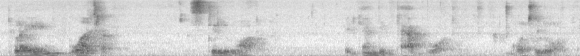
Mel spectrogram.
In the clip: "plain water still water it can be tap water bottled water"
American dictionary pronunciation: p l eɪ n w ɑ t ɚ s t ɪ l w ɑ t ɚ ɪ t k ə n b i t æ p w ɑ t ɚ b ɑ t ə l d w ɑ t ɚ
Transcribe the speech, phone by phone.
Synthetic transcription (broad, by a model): p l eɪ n w ɑ t ɚ s t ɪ l w ɑ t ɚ ɪ t k ə n b i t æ b w ɑ t ɚ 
